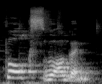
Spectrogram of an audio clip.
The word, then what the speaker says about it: Volkswagen: it's not box volume on volkswagen it's actually folks wagon it's Fox : it act on German car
